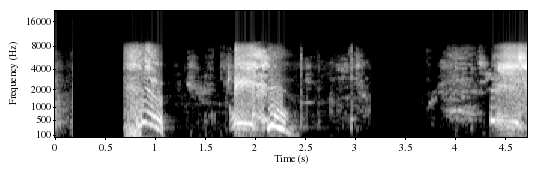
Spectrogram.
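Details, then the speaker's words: Person with pet allergy, after deliberately visiting a dog-filled house without antihistamines, repeatedly sneezing loudly and sharply while driving home on the motorway; allergic sneezing. "I can't help sneezing the cars are slowing down in front of me but that's okay"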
